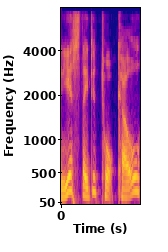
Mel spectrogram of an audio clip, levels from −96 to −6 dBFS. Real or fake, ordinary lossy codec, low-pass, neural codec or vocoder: fake; MP3, 64 kbps; 7.2 kHz; codec, 16 kHz, 4 kbps, FunCodec, trained on Chinese and English, 50 frames a second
